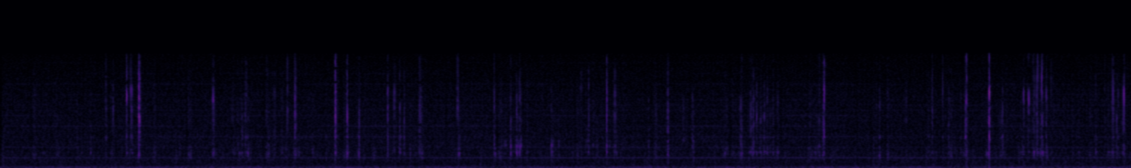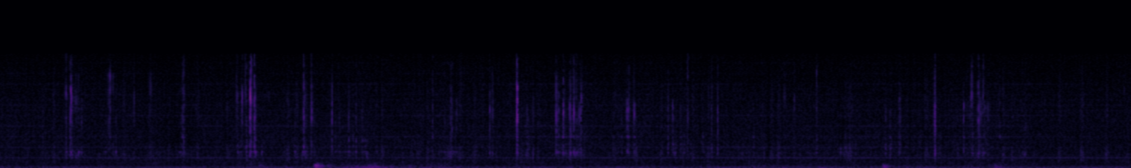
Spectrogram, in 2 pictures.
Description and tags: This a simple sound I recorded from my "Master Lock Hard Case" combination lock. I used Audacity for noise reduction and editing. I couldn't find a good, free combination lock sound, so I decided to make my own :)
turning, knob, nob, combination, door, combo, device, lock, close, safety, key, safe, click, master-lock, open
